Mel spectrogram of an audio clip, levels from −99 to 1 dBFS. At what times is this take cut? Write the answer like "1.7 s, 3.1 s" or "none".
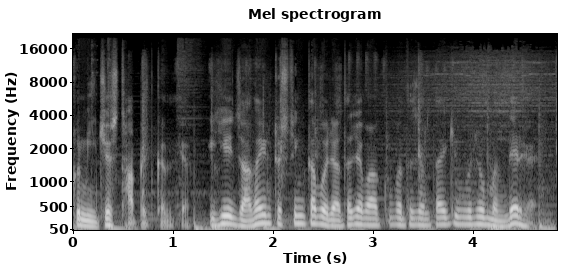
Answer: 1.2 s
